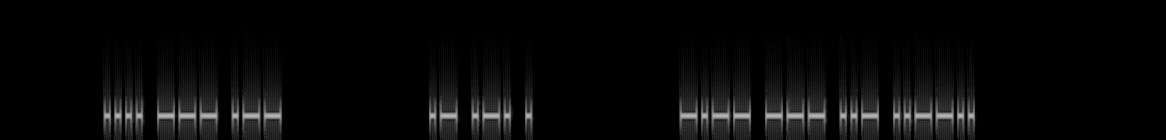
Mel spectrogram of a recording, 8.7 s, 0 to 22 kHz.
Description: Morse code, heard as a keyed tone, about 30 wpm, 700 Hz. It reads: HOW ARE YOU?
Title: 4x Word-Spacing - Sentences from Top 100 Words - 30wpm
